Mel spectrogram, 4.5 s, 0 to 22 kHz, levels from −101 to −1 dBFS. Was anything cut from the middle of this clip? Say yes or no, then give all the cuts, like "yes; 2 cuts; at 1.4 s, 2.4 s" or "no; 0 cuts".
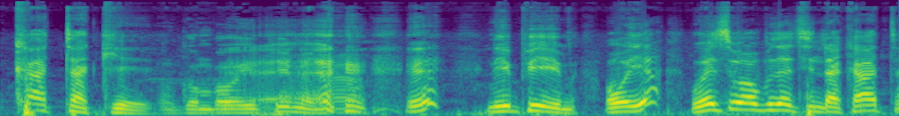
no; 0 cuts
